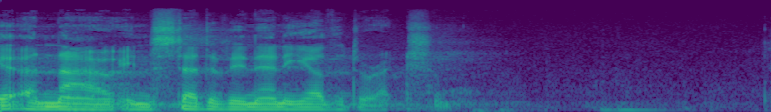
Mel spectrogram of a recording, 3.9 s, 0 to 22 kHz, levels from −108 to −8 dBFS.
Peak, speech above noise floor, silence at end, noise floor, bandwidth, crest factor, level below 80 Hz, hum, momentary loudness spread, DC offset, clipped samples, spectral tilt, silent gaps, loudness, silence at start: -20 dBFS; 37 dB; 0.7 s; -76 dBFS; 16 kHz; 20 dB; -72 dBFS; none; 15 LU; under 0.1%; under 0.1%; -5 dB/octave; none; -39 LUFS; 0 s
